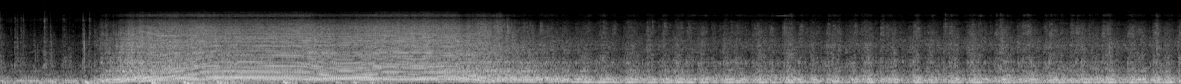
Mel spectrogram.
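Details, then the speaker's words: Drag race car hard launch on well-prepped track, low ambient temperature, presumed no-nitrous run, no tire spin: engine note rises, dips on the shift and climbs again into a steady roar; strong, clean running under full load. "But car looks good, sounds good."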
